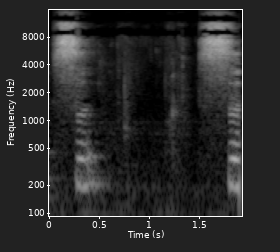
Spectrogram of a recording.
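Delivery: soft hissed "s"; plain s hiss. Shown as a demonstration. Teacher showing Chinese s to learners, quiet. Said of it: "simple comme en français".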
